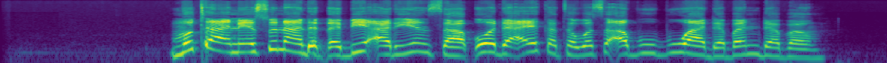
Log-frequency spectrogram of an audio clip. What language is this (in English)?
Hausa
